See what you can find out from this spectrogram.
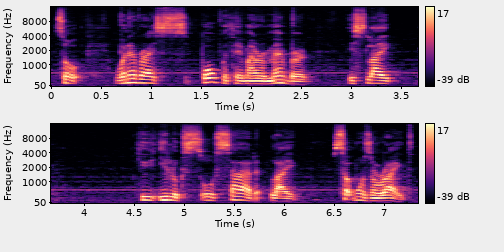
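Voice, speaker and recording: A man with a dark, mellow voice at a middle pitch. He talks informally to his viewers like a storyteller, earnest and emphatic. He repeats phrases for weight and often speaks straight to the listener. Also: unhurried. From Jamaica. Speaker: vlogger.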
